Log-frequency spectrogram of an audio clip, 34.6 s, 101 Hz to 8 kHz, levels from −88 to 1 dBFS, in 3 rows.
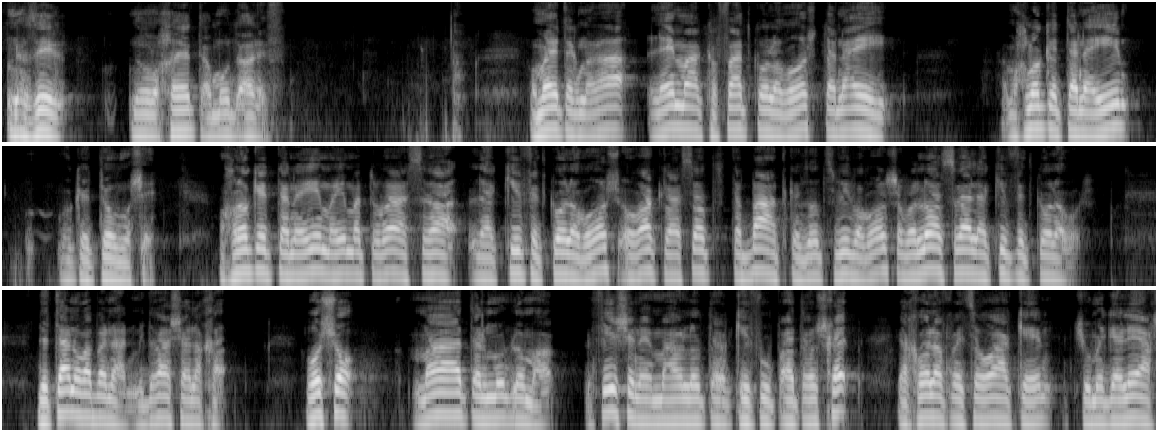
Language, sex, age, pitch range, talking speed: Hebrew, male, 60-79, 130-160 Hz, 105 wpm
